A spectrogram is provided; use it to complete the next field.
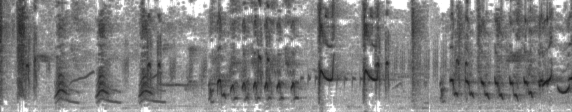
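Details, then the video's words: Magpie-robin lure song to prompt settled adult and young kept magpie-robins to sing. Loud downslurred whistles repeat about every half second, then fast chattering series of short notes with sharp clicks between phrases. "SUARA PANCINGAN BURUNG KACER AGAR CEPAT BUNYI DAN GACOR"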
